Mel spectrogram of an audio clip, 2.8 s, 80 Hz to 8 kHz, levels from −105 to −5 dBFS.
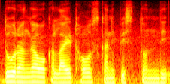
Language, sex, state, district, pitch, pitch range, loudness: Telugu, male, Telangana, Hyderabad, 125 Hz, 115-135 Hz, -15 LUFS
